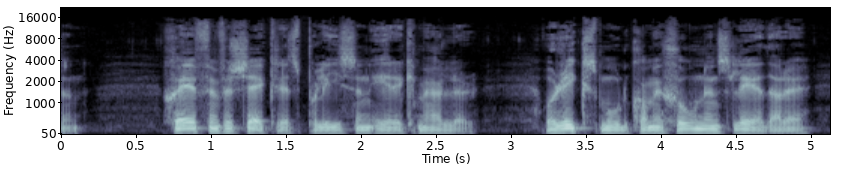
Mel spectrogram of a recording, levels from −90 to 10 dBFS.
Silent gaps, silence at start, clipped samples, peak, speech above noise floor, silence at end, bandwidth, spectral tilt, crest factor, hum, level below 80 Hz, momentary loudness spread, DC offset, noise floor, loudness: none; 0 s; under 0.1%; 0 dBFS; 37 dB; 0.15 s; 15.5 kHz; -5 dB/octave; 16 dB; none; -38 dBFS; 7 LU; under 0.1%; -53 dBFS; -17 LUFS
